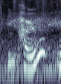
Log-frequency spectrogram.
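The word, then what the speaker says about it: Hown: It's a place called home. Not spelled home though. It's spelled H O W N.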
